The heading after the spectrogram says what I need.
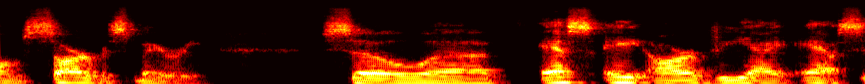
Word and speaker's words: sarvisberry: carolina they call them sarvisberry so uh s-a-r-v-i-s it's even spelled that way you know it sounds like a southern accent but they actually spell it out sarvisbury but uh to keep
